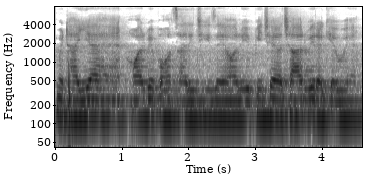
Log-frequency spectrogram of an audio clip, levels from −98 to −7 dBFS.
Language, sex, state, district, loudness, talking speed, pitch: Hindi, male, Bihar, Araria, -24 LUFS, 210 wpm, 120 Hz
